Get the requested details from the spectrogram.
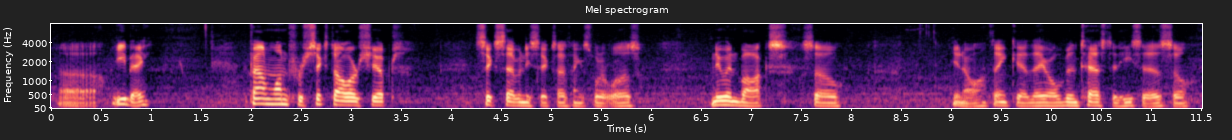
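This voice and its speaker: A man in the middle of a workbench repair talks casually to his viewers, pausing often and filling the gaps. He has a mid-range voice, and there is a faint hiss of background noise. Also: medium pitch. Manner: relaxed, halting, many fillers. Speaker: vintage electronics repair vlogger. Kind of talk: casual workshop narration.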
